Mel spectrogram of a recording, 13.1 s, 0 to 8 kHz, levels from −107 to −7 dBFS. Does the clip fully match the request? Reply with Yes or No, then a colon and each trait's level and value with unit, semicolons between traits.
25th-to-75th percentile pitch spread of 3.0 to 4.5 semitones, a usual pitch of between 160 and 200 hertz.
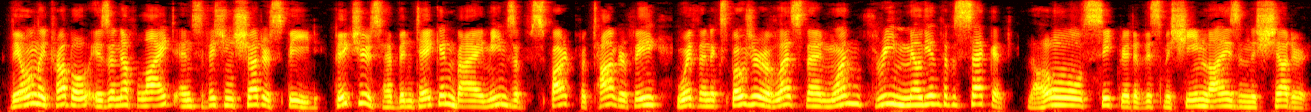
Yes: average, 4.0 semitones; medium, 185 Hz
